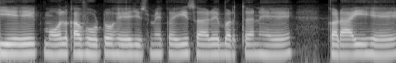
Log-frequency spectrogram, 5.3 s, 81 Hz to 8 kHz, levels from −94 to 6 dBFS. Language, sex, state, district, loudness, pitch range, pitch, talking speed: Hindi, male, Odisha, Sambalpur, -19 LUFS, 155-160 Hz, 160 Hz, 145 wpm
